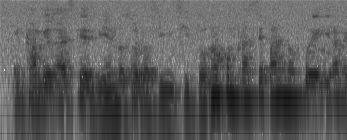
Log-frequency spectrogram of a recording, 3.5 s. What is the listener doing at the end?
taking over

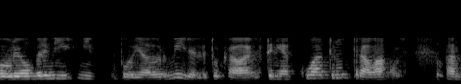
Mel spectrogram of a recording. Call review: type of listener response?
listening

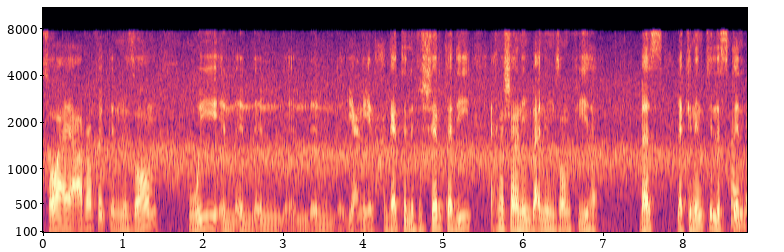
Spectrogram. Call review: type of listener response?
taking over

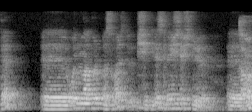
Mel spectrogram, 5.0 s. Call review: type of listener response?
taking over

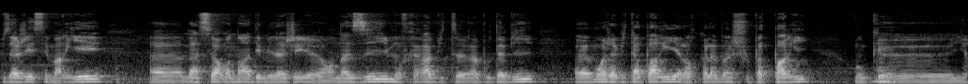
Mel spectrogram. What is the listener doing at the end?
listening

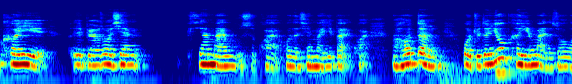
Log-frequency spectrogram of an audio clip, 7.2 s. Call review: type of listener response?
listening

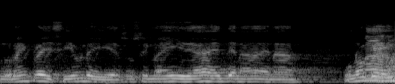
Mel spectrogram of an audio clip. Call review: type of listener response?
listening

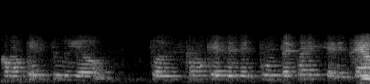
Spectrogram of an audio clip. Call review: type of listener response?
taking over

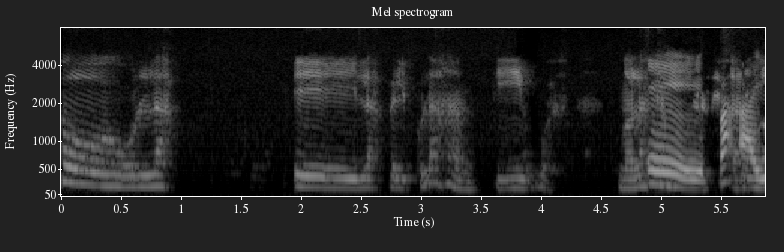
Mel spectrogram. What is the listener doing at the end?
taking over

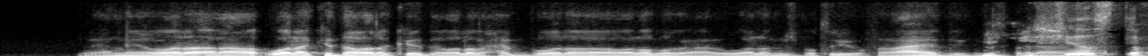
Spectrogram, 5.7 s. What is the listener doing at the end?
taking over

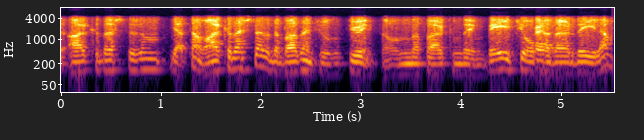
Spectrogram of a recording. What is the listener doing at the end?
listening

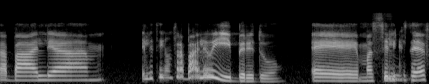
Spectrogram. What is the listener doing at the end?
listening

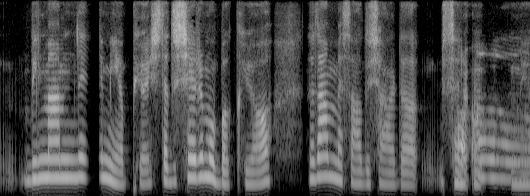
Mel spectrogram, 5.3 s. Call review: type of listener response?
listening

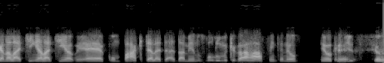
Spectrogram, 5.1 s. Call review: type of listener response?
taking over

